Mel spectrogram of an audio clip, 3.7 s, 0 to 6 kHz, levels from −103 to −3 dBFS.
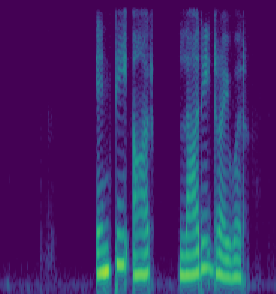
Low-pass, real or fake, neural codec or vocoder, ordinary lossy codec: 5.4 kHz; fake; codec, 24 kHz, 1.2 kbps, DualCodec; none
